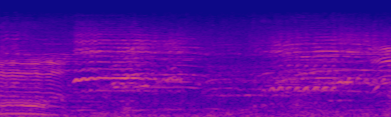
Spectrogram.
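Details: Goats bleating: a low, steady harmonic bleat opens, then higher wavering, nasal bleats overlap one another through the rest of the four seconds.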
